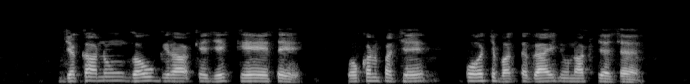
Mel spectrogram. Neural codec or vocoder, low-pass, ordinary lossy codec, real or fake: vocoder, 44.1 kHz, 128 mel bands, Pupu-Vocoder; 5.4 kHz; MP3, 32 kbps; fake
